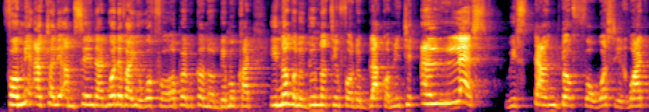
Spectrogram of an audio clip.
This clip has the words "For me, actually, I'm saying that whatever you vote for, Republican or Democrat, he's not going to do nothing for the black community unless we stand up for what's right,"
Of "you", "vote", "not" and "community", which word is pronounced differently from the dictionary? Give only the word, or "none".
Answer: vote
